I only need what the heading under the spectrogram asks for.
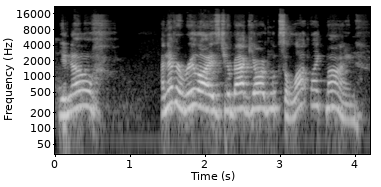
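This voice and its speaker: A man's voice: very high-pitched, animated, moderate pace. A man playing a down-on-his-luck, bickering but conciliatory neighbor in a stage play, talking in a wry, colloquial way. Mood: wry, conversational.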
